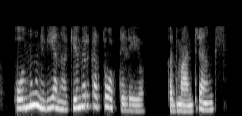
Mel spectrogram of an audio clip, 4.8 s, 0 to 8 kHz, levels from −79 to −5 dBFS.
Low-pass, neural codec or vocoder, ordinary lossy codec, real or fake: 7.2 kHz; none; AAC, 16 kbps; real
